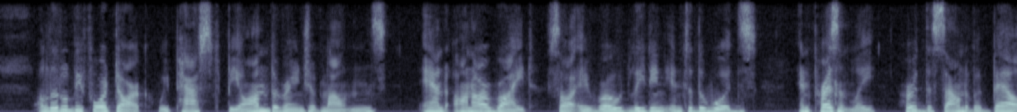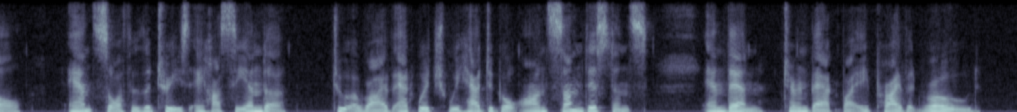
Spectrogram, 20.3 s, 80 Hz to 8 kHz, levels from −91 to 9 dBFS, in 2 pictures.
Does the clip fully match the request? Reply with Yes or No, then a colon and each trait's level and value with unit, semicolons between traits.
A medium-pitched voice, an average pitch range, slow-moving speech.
No: medium, 180 Hz; average, 3.0 semitones; average, 170 wpm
